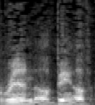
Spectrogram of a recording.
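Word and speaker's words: Ryn: That's Jaffa himself accused Professor Rinn he said he's not just criticizing me and my fellow Straussians, but he's criticizing Jesus Christ himself.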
